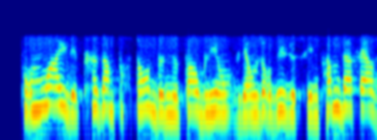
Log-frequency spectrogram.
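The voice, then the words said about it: Moroccan-accented French. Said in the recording (French): “t'as vu ton accent ... je n'ai pas envie d'abandonner mon accent ... je suis marocaine”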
